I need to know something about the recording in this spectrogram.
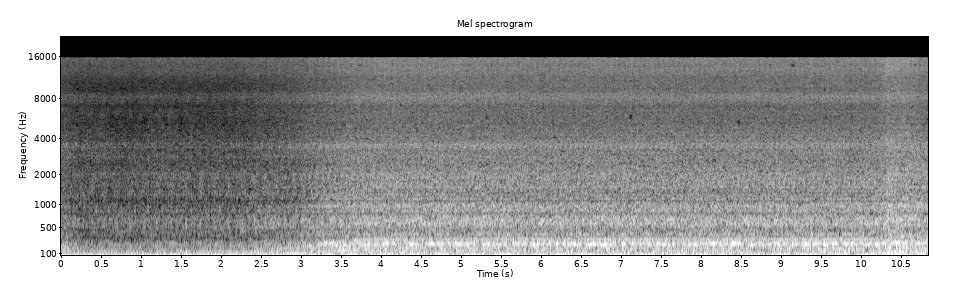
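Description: Mercedes Sprinter van engine, warm, idling, then brought up by the throttle about three seconds in and held steady at a raised speed of around 2000 rpm.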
